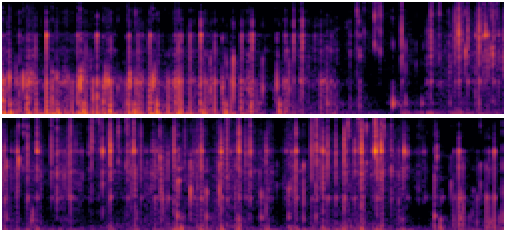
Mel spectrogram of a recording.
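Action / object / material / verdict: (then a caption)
scrape / ridged wooden massage roller scratched with long nails / wood / none. A ridged wooden massage roller with carved rings, solid wood, is scratched with long acrylic nails. The result is a dense run of fast, dry, bright scratching clicks with crunchy crackle. A steady high tone sits under the clicks, and there is a short pause in the middle.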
